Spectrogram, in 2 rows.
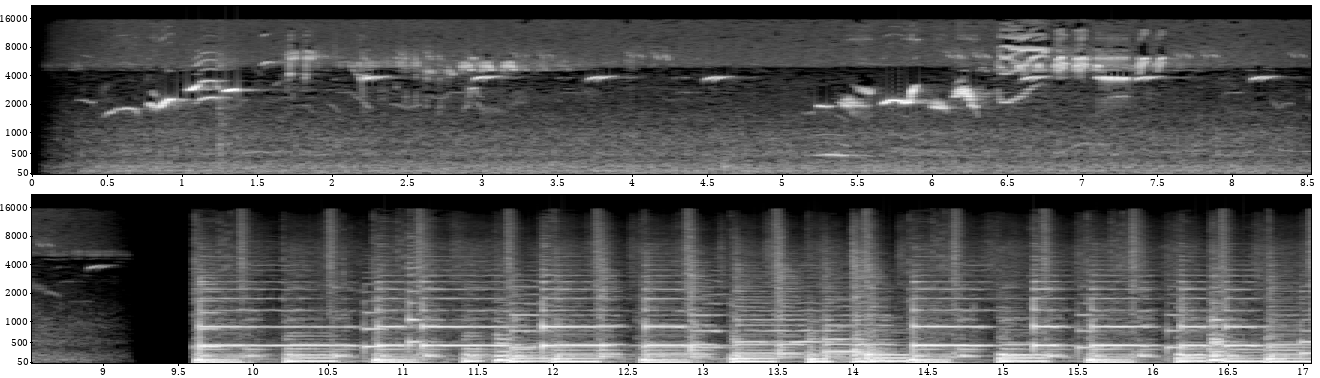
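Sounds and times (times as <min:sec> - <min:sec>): songbirds singing and chirping: 0:00.2 - 0:09.2.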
